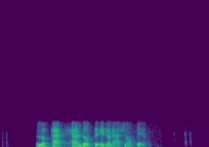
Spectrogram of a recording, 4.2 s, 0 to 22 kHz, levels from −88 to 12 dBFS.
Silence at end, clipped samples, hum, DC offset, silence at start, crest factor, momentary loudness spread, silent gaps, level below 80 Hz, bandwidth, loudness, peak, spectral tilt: 1.3 s; under 0.1%; none; under 0.1%; 0.75 s; 20 dB; 10 LU; none; -66 dBFS; 4 kHz; -21 LUFS; -2 dBFS; -11 dB/octave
